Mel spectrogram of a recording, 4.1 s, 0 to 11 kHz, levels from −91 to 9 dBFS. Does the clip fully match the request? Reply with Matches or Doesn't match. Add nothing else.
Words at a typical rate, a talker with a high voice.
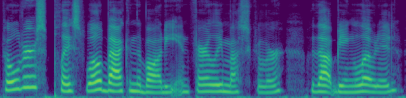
Matches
